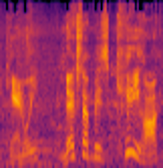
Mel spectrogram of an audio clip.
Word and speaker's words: Kitty Hawk: we next up is Kittyhawk yes it is Kitty Hawk not kitty kwk don't know why I'm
